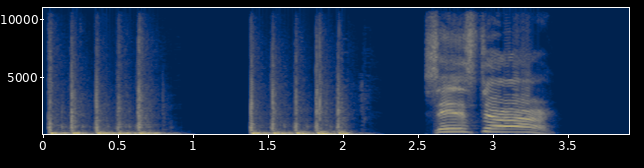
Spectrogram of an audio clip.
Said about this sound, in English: Ismark kind of stumbles away from you, Broldish, and he stumbles over to the boarded up doorway and begins banging on the door.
